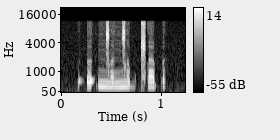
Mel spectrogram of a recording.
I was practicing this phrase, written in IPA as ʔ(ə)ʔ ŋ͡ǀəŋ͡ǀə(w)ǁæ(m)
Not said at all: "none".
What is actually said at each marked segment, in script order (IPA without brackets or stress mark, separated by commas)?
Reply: ə, b, p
